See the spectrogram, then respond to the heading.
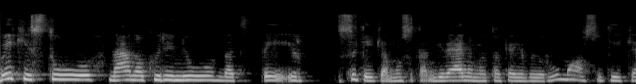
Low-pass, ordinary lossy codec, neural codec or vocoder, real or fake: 10.8 kHz; AAC, 32 kbps; none; real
